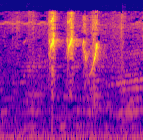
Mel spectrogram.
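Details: Gelatik batu, a melodious songbird kept by bird hobbyists as a tutor bird for other songbirds. It gives three short, sharp, very high chirps spaced about a fifth of a second apart, over a low steady background hum.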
